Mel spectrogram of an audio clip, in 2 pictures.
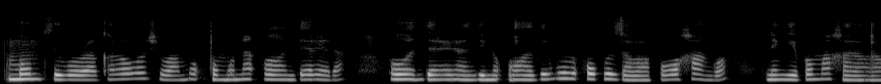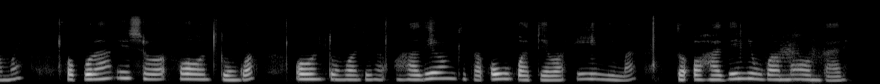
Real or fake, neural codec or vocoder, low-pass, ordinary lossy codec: fake; codec, 24 kHz, 0.9 kbps, DualCodec; 9.9 kHz; MP3, 64 kbps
